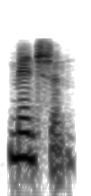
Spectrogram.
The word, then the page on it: mention: Indian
